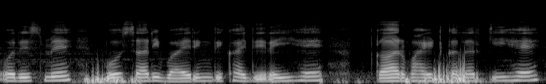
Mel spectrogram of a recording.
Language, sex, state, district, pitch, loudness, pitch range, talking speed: Hindi, male, Uttar Pradesh, Deoria, 160 Hz, -20 LUFS, 150-175 Hz, 155 wpm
